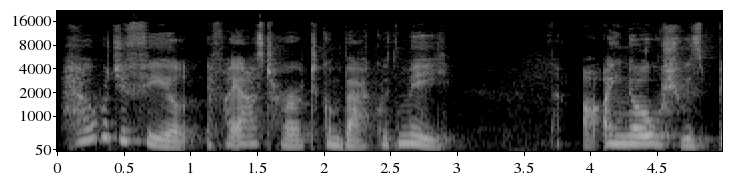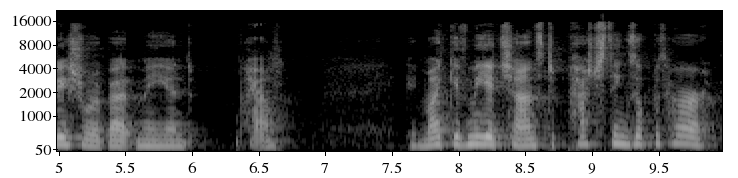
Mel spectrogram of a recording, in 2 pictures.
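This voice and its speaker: A middle-aged woman acting in a radio drama as a remorseful, hurt estranged wife and mother, speaking in an emotional, halting, confessional way. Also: medium pitch, lively intonation, lightly acted. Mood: concerned, gentle.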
